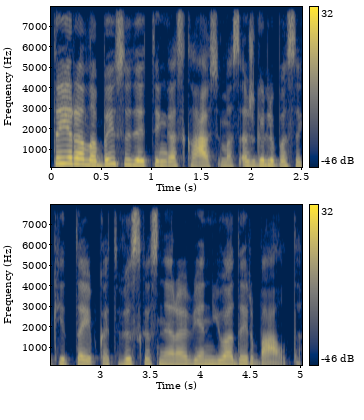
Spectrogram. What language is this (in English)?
Lithuanian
